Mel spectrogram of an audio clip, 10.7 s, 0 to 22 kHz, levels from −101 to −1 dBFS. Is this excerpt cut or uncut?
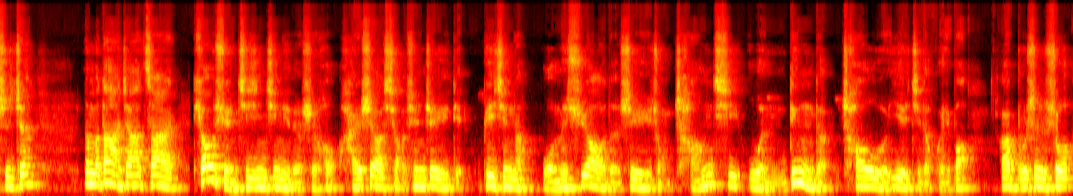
cut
